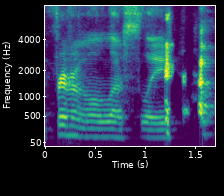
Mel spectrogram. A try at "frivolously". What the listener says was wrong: There's a few extra syllables in there.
